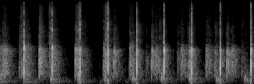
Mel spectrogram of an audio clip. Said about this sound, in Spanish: Démosle palmas al Rey que vive.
